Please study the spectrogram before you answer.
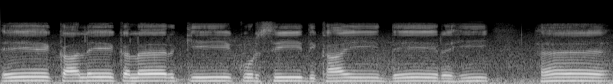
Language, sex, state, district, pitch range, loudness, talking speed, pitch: Hindi, male, Rajasthan, Jaipur, 155-165 Hz, -13 LUFS, 90 wpm, 160 Hz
